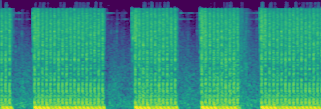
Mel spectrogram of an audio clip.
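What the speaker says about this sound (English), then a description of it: "let's just keep unleashing some rounds on it" A machine gun in the video game Hell Let Loose fires loud, close sustained bursts, four long volleys separated by short pauses, with no voices over it.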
